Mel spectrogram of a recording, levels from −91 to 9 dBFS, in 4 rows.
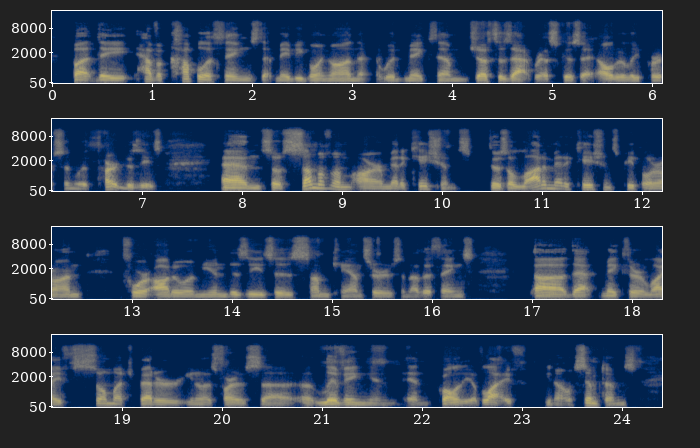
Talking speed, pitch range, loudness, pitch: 180 wpm, 90-100 Hz, -24 LUFS, 95 Hz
